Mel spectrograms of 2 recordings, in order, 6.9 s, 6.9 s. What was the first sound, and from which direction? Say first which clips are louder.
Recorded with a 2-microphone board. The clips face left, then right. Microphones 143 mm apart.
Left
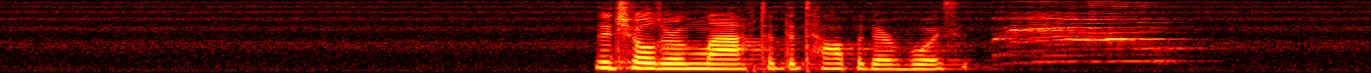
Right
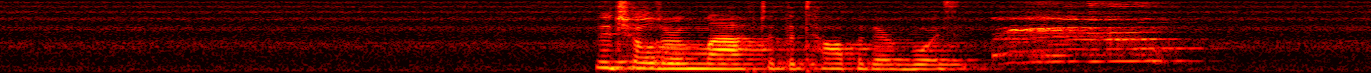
A woman speaking: left 13 dB; 70° left (ahead or behind).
